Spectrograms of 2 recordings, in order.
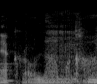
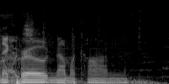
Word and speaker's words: Necronomicon: Necronomicon. Necronomicon.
